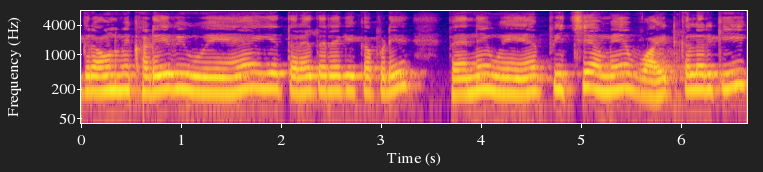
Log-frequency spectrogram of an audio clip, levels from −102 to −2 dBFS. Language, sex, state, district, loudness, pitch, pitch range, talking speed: Hindi, male, Haryana, Jhajjar, -13 LUFS, 190 Hz, 180-205 Hz, 170 wpm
